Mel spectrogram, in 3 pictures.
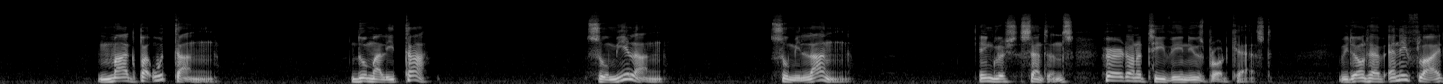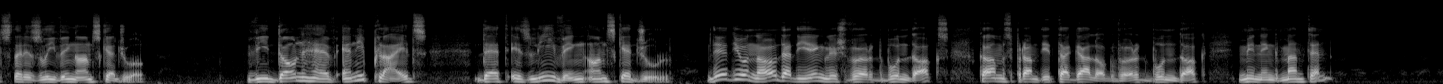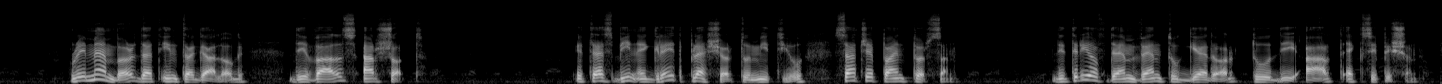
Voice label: The Philippines, Accent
